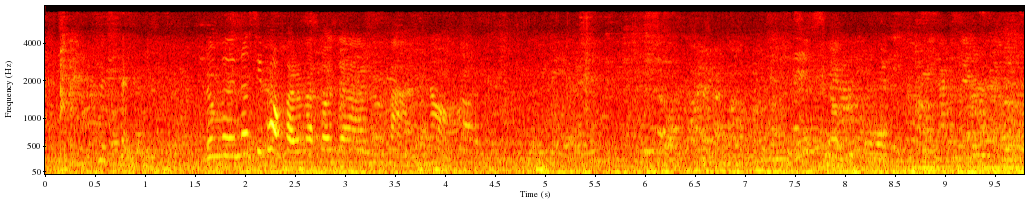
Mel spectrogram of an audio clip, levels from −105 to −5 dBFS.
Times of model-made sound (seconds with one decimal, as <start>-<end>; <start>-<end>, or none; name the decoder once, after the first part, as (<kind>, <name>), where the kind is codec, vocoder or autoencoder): 6.1-7.2 (vocoder, Vocos)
